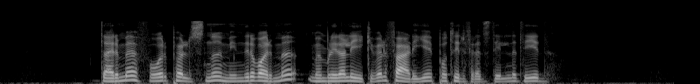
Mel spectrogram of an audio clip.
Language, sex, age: Norwegian, male, 23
